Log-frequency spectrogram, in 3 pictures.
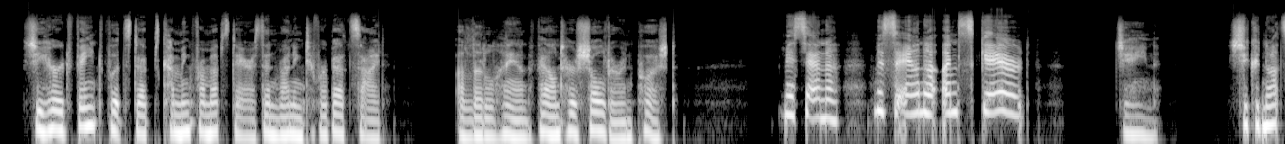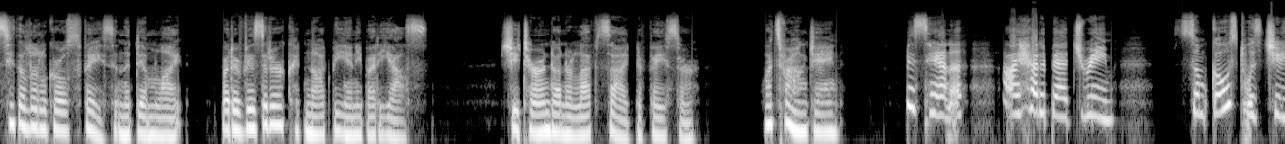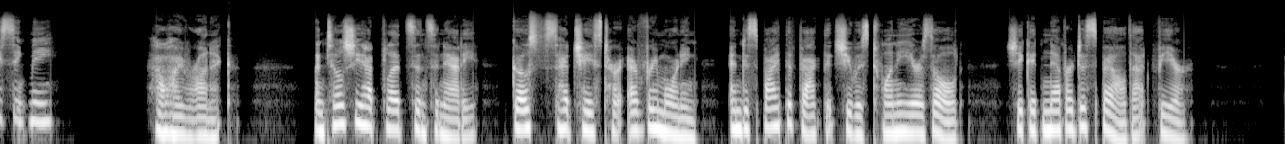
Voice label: Historical Romance F and child; Annas Dilemma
